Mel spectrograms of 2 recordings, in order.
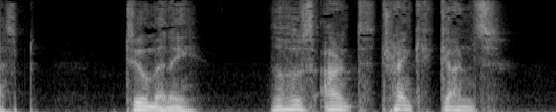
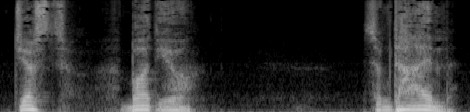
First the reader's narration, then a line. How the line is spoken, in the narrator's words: Robbie gasped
